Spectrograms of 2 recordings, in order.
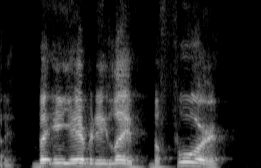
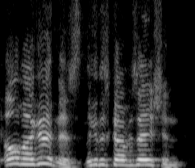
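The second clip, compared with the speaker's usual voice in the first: higher-pitched mock amazement; amazed viewer; 8 semitones higher than usual. People who got on YouTube discovering the conversation, mock amazed. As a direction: lightly act out a wide-eyed discovery.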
